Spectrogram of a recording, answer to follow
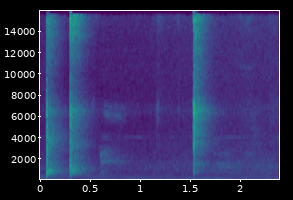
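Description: Three sharp hand claps: two in quick succession near the start and a third about a second and a half in.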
